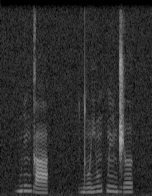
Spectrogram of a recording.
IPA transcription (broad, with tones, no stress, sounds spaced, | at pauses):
b ĩ˧ ɡ a˨ | d ũ˨ j ũ˧ k͡p ĩ˧ d͡ʒ ə˧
